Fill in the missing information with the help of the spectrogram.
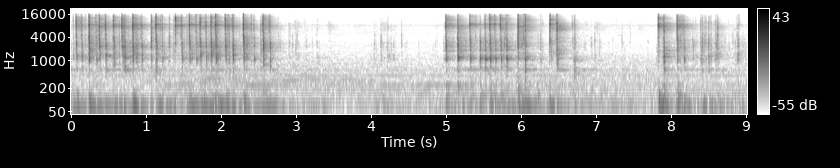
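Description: Fingertips of both hands type on a black full-size mechanical keyboard with plastic keycaps and a hollow case, resting on a wooden desk. Rapid bursts of bright, clacky key taps with a low hollow thump come in three runs, separated by quiet pauses with only faint scattered clicks.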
